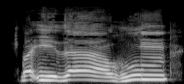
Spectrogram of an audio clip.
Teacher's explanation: فا زبر فا حمزہ زیر ای فئی ذال الف زبر ذا فإذا ہا میم پیش ہم فإذا ہم یہاں پہ میم ساکن کے بعد میم آ گیا ہے تو یہاں پہ ادغام شفوی کا قاعدہ بنے گا اس لیے یہاں پہ غنہ کے ساتھ پڑھیں گے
